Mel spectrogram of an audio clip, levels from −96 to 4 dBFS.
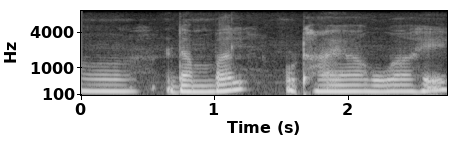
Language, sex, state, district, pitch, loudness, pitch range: Hindi, female, Madhya Pradesh, Bhopal, 175 Hz, -17 LUFS, 170-185 Hz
